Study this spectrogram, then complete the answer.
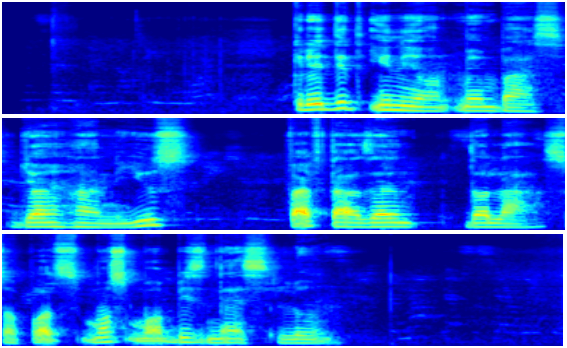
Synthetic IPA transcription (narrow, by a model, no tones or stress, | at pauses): kɾeditjuniɔ̃nmɛ̃mbasd͡ʒɔ̃nɦãnjus | fa̰ɪvt̪aʊzãn | dɔla̰sɔ̰pɔ̰tmɔsmɔ̰biznɛslõn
